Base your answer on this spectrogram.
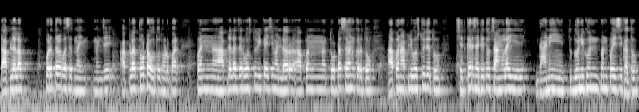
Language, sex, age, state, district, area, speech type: Marathi, male, 18-30, Maharashtra, Aurangabad, rural, spontaneous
